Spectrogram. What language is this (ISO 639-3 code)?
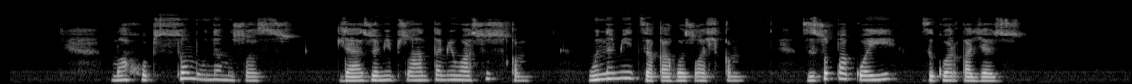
kbd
